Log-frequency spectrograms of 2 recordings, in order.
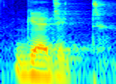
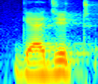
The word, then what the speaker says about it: gadget: गैजेट, गैजेट इसमें D silent है।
